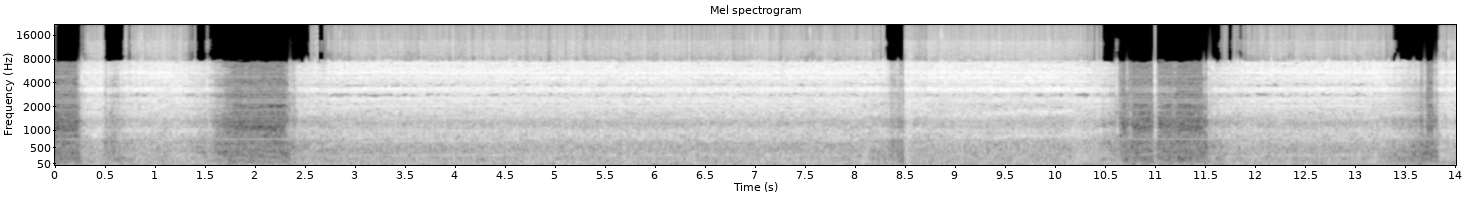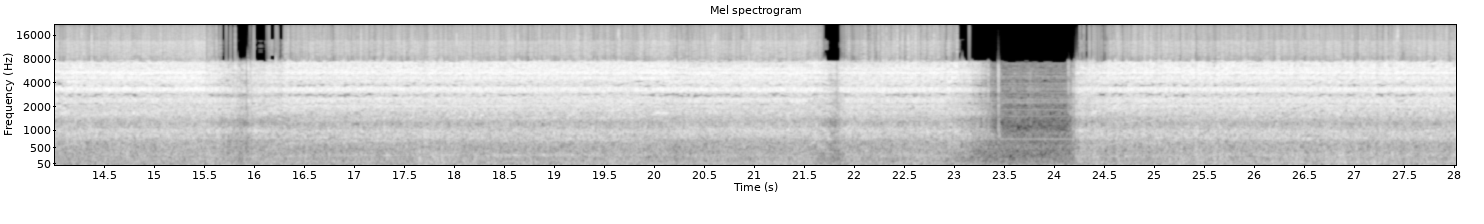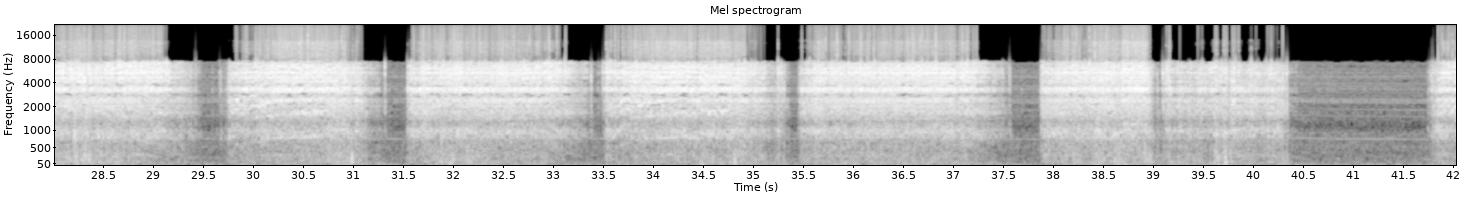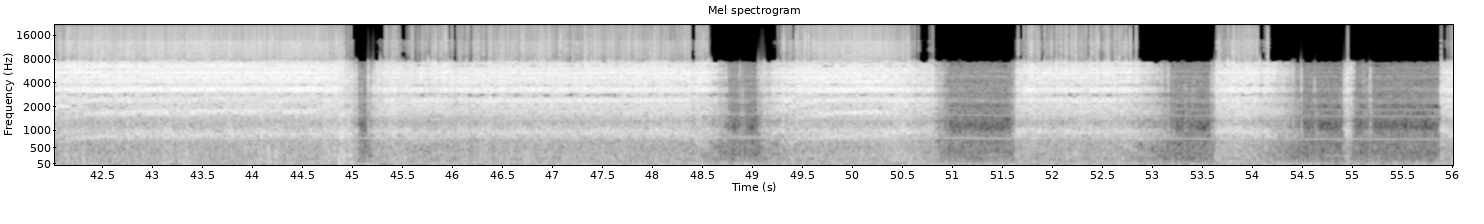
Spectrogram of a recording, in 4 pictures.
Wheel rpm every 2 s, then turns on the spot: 40, 130, 210, 200, 180, 50, 150, 150, 180, 210, 170, 110, 150, 210, 140, 120, 130, 120, 120, 90, 10, 200, 160, 210, 130, 60, 70, 20.
10-12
